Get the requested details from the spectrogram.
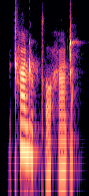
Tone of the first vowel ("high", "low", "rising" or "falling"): high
